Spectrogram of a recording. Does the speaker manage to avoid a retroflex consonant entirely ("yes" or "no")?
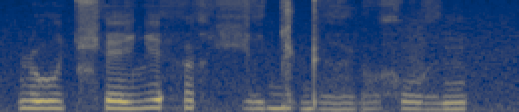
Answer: no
